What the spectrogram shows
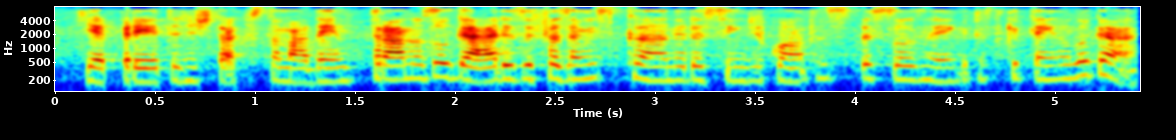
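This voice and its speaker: A woman's medium-pitched, flat, monotone voice at a very fast pace, with noticeable background noise. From Brazil. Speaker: dispensary worker, former massage therapist. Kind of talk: interview.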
